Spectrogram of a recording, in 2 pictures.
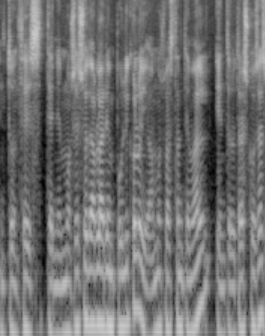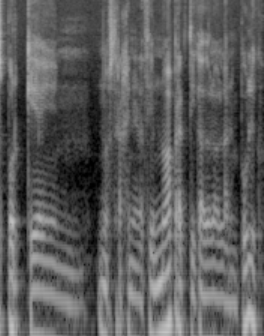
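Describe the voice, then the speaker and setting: Speaking at a very fast pace, a man with a medium-pitched, dark, mellow voice shows ordinary pitch variation in a very clean recording with a silent background. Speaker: podcast host. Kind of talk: interview; scripted intro monologue.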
